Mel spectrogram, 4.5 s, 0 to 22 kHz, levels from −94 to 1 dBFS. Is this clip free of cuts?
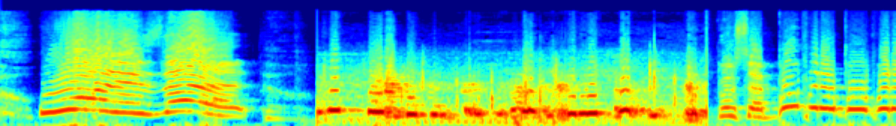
no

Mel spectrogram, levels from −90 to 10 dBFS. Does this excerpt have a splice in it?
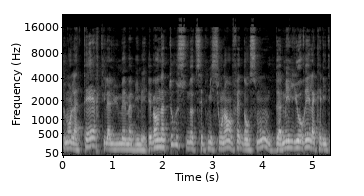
yes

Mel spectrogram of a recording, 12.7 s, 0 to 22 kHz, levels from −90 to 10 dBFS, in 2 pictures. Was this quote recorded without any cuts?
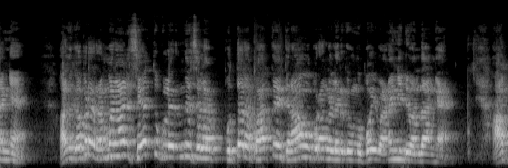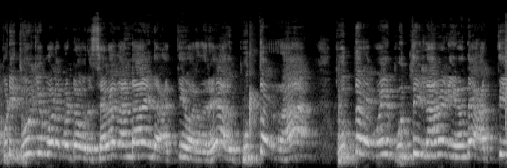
yes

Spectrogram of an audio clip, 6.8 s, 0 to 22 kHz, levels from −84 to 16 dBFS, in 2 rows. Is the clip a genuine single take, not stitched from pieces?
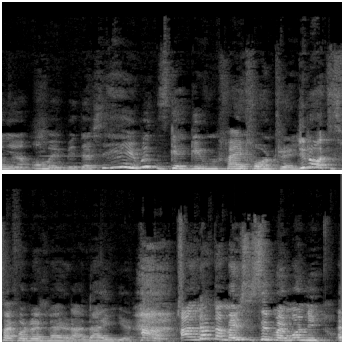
yes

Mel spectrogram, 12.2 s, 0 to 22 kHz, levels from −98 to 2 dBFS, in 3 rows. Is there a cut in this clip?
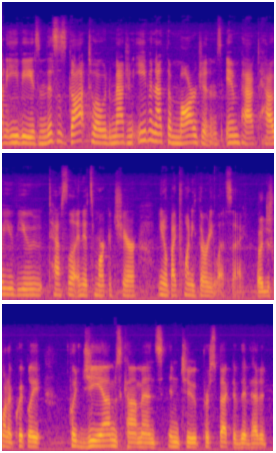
yes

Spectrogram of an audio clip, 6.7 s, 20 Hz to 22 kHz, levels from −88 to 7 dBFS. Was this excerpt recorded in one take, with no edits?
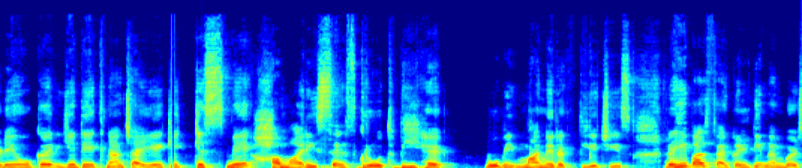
yes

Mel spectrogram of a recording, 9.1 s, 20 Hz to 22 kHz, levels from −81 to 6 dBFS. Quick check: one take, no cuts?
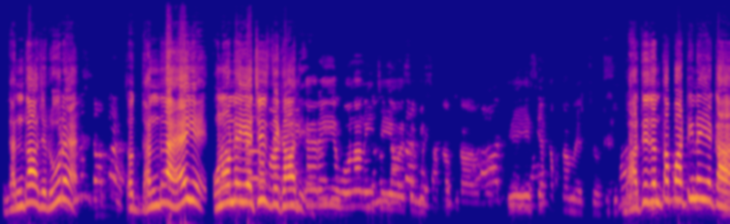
yes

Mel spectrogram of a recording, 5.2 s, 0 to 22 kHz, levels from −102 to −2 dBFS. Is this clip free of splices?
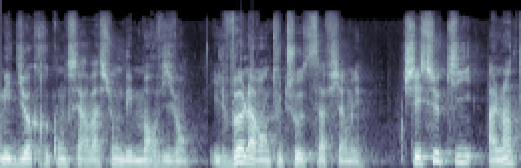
yes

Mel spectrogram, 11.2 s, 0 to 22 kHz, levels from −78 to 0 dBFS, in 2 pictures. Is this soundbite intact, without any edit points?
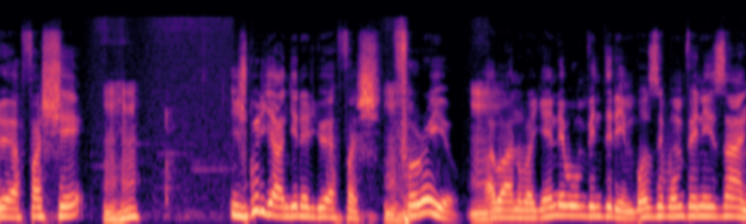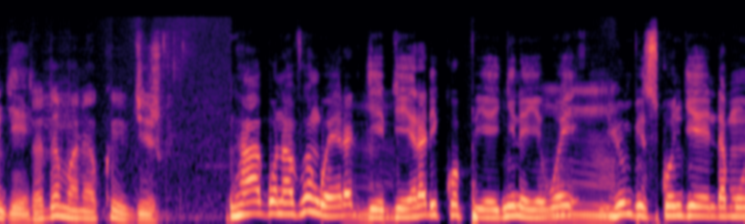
yes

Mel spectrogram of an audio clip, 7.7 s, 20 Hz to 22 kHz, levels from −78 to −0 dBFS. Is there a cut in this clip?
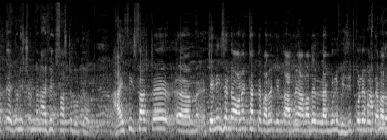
no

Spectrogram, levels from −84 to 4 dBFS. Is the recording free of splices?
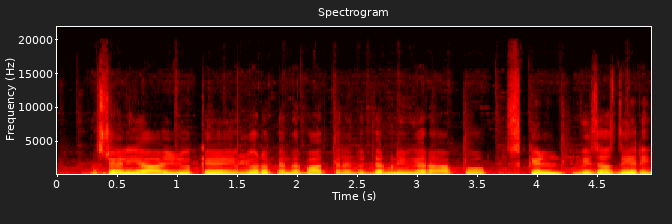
no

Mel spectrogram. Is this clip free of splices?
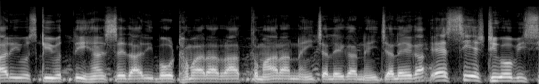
no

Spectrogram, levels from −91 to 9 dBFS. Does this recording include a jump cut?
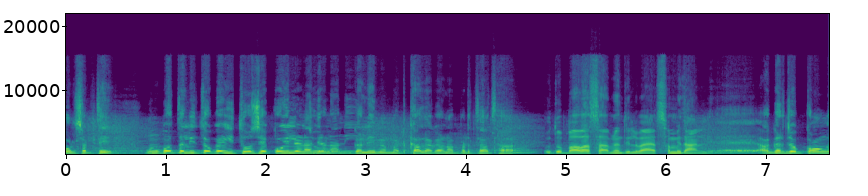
yes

